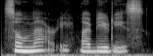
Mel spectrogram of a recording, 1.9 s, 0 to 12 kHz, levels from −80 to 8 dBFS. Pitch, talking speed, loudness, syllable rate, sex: 225 Hz, 125 wpm, -14 LUFS, 3.7 syllables/s, female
